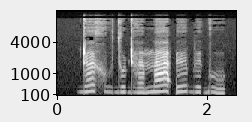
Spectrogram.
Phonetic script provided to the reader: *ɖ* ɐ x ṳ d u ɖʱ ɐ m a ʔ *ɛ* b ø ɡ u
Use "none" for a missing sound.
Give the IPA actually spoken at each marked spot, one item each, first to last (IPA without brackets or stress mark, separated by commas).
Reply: ɖ, ø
